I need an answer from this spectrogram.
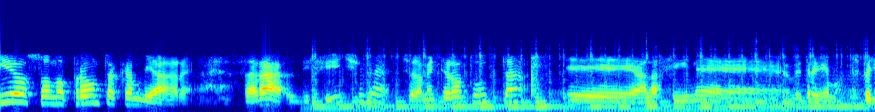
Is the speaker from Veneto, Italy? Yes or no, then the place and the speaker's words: no; Genoa, Liguria, Italy; Il piatto preferito da buon genovese sono i gnocchi al pesto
